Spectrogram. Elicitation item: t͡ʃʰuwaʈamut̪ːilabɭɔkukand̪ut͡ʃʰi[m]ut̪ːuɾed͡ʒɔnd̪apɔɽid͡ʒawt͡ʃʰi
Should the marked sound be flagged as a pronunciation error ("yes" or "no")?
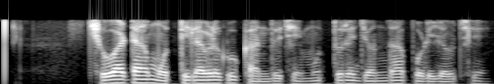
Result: no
